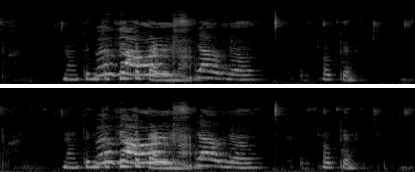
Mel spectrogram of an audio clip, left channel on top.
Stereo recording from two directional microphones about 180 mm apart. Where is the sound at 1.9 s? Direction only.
80° left.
